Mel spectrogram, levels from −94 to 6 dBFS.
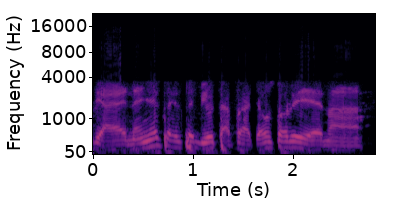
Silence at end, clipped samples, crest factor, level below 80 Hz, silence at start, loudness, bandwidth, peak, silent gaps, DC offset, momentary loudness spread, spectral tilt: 0.1 s; under 0.1%; 14 dB; -76 dBFS; 0 s; -49 LUFS; 16 kHz; -36 dBFS; none; under 0.1%; 5 LU; -5.5 dB/octave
